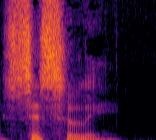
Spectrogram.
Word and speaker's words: Cicely: Is that how you pronounce Cicely? C-I-C-E-L-Y. Cicely. Cicely. – Yeah.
